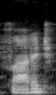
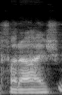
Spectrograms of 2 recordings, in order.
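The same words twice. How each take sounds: First: The name is pronounced in an English way. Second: The name is pronounced in a French way. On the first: The speaker calls it right. "It should definitely be Farage" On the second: The speaker calls it wrong. "he shouldn't be pronouncing his name as if it were French. So it shouldn't be Farage"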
